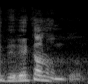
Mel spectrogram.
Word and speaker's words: Vivekananda: Of course, he got one thing wrong. It is pronounced Swami Vivekananda.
